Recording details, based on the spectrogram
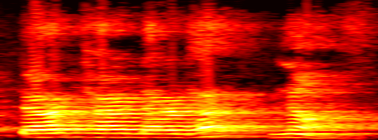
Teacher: उच्चारण स्थान मूर्धा से होता है। इसलिए इन्हें मूर्धन्य वर्ण कहते हैं।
